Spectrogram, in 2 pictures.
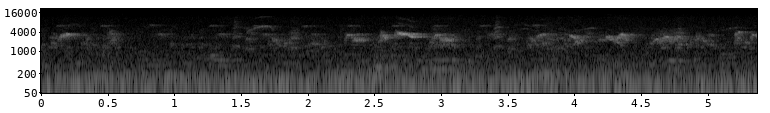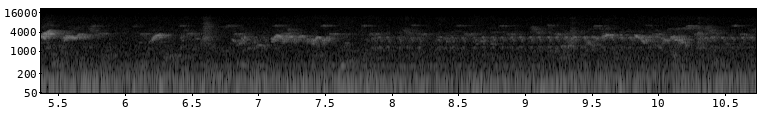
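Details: Red-whiskered bulbul singing during a trapping session on 16 October 2016: short chirpy whistled phrases come in bursts every second or two, fairly faint over steady low background hum, with a regular high ticking throughout.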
